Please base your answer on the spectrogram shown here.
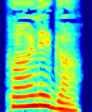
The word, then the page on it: ಕಾಳೆಗ: kāḷega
